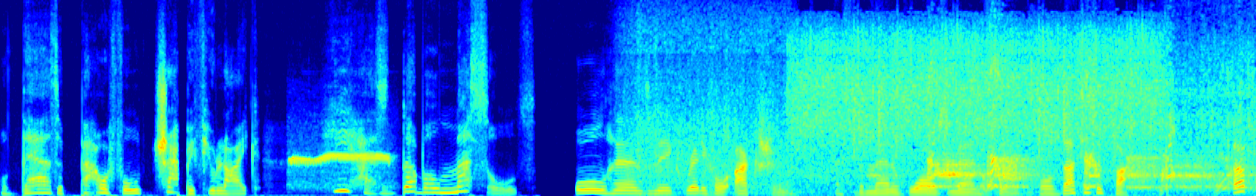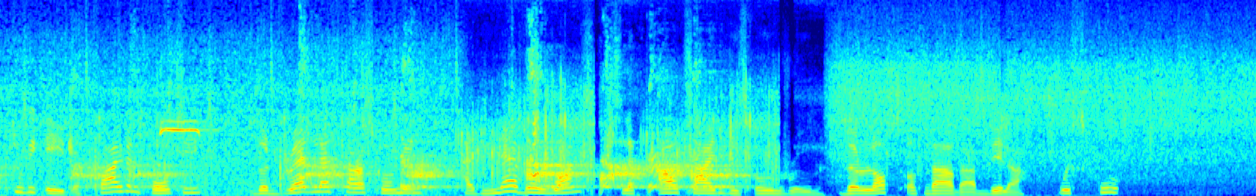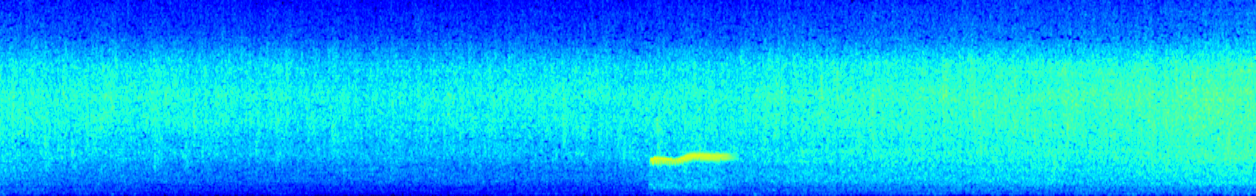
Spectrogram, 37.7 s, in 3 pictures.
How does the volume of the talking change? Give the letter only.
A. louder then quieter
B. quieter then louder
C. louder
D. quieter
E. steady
E.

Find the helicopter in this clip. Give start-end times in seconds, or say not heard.
not heard.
